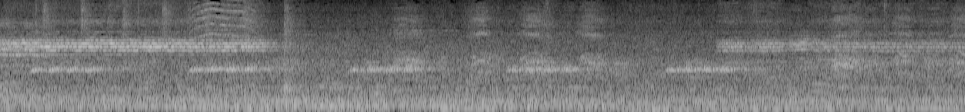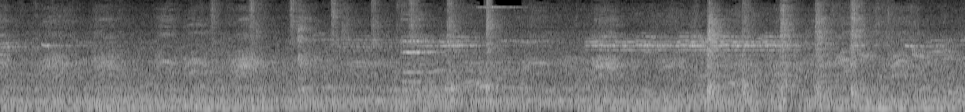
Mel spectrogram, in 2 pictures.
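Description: Birds calling over steady background street noise: a run of short calls, evenly spaced about every two thirds of a second, for the first five seconds or so, with higher calls coming and going.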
